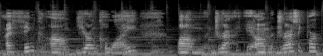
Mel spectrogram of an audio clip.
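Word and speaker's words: Kauai: And then this is Kawaii. Yes, it is pronounced the same the same way as the um Japanese word for cute as Kawaii.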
